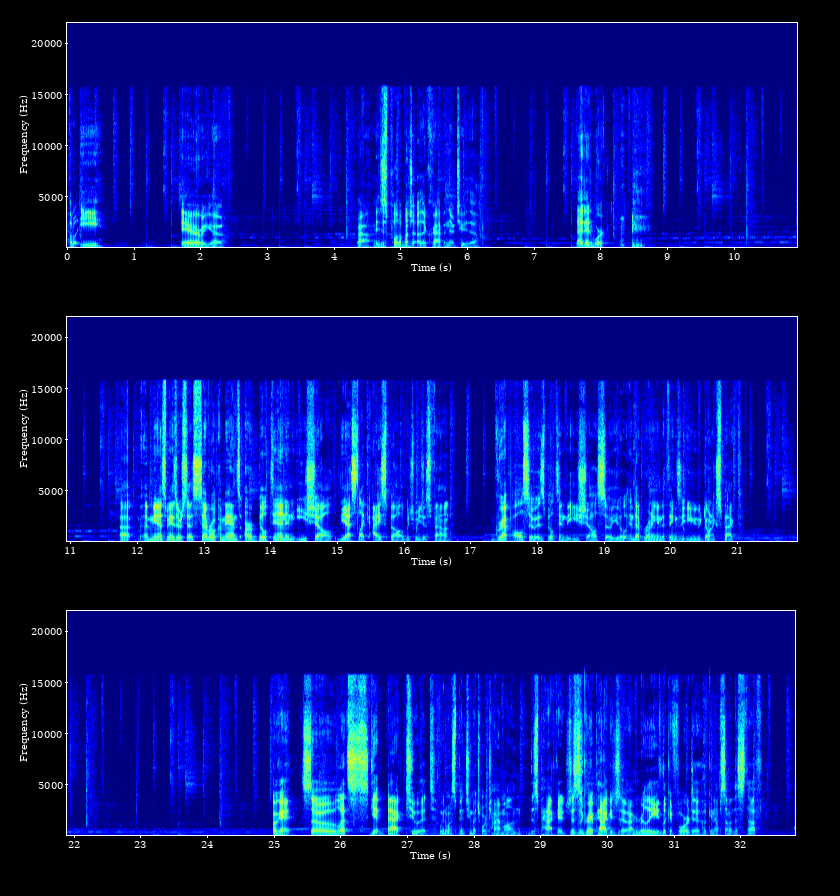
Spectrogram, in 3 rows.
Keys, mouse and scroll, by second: 0.1 e, 2.8 Down, 3.3 Page_Down, 4.4 Page_Down, 5.0 Page_Up, 5.4 Page_Up, 5.7 Page_Up, 6.1 q, 26.1 Escape, 26.6-32.8 typing.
